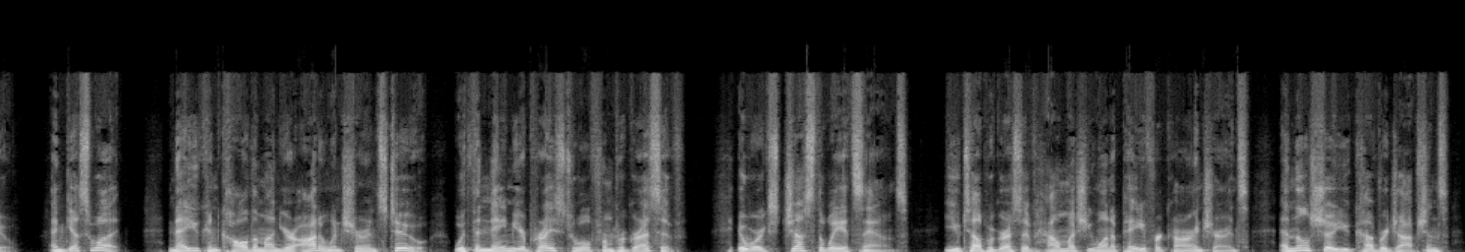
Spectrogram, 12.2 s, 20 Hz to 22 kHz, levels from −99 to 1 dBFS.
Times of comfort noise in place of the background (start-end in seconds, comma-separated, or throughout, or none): none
